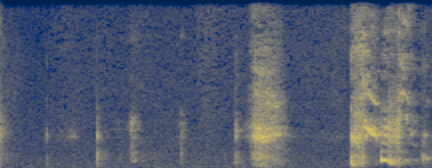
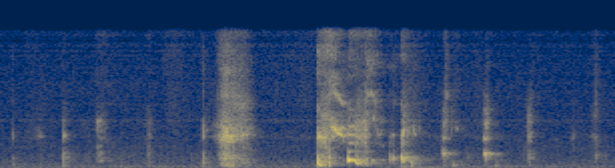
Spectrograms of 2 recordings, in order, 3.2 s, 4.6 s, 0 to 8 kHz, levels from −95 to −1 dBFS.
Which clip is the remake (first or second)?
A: second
